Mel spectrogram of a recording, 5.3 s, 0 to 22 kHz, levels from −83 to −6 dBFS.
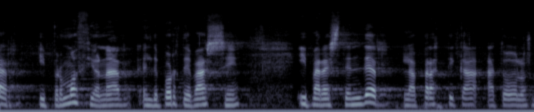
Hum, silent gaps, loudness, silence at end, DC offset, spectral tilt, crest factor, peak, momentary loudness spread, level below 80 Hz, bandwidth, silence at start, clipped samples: none; none; -40 LUFS; 0 s; 0.4%; -3 dB/octave; 22 dB; -20 dBFS; 10 LU; -80 dBFS; 18 kHz; 0 s; under 0.1%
